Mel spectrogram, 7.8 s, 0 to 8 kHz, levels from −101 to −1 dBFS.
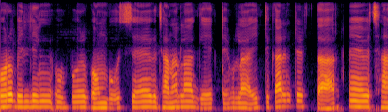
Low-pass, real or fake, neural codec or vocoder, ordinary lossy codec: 7.2 kHz; real; none; none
